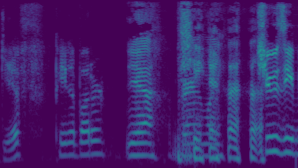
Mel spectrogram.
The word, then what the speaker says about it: GIF: a this is a gift gif thing that i don't want to get into oh jesus jib now i've always said gib by the way jake you said jiff i think you meant gif peanut butter yeah apparently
